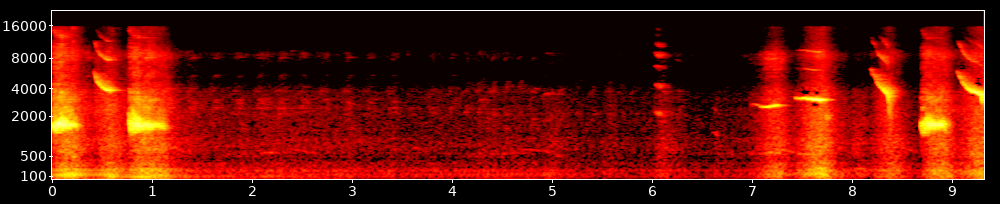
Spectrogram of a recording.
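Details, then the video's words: White-rumped shama singing in the evening, its song meant to provoke other shamas into answering: a short burst of loud whistled and chirped notes, then about six seconds of silence, then another run of sliding whistles and sharp notes. "Kicau Murai Batu Sore hari bikin murai lain nyahut emosi"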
